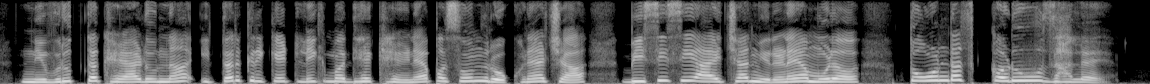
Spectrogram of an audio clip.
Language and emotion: Marathi, disgusted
